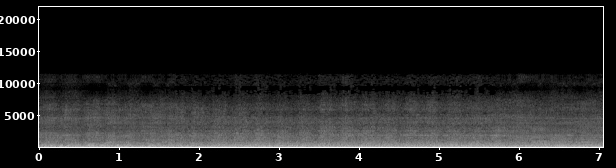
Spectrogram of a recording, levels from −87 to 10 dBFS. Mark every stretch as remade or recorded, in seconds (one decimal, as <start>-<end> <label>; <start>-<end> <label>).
0.0-1.7 remade; 1.7-5.7 recorded; 5.7-7.1 remade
